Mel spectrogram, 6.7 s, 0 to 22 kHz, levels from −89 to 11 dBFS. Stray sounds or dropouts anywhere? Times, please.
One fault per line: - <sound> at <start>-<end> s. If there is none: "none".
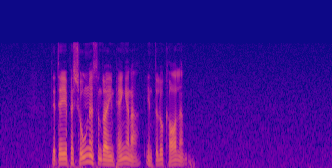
none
